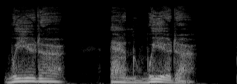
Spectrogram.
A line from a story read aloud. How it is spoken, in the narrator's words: breathed Zaphod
